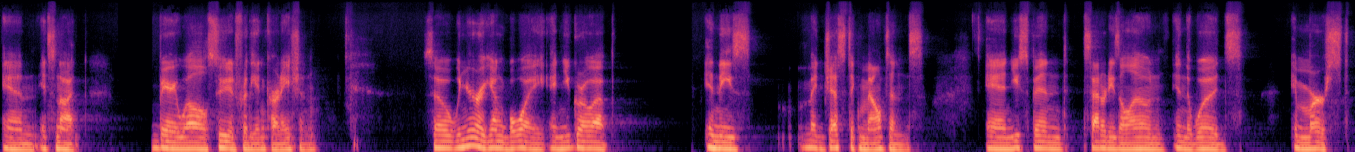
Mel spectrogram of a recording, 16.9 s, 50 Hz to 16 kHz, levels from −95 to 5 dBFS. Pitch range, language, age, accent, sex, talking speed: 105-125 Hz, English, 20-39, American, male, 115 wpm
